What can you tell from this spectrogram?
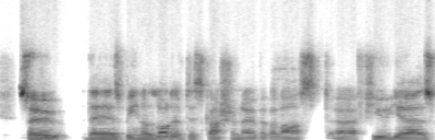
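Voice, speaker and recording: A man speaks against a quiet background. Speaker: livestock development director. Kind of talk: webinar presentation. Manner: halting. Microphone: dodgy line.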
